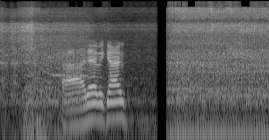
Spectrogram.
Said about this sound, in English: that was enough to get this Mini started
